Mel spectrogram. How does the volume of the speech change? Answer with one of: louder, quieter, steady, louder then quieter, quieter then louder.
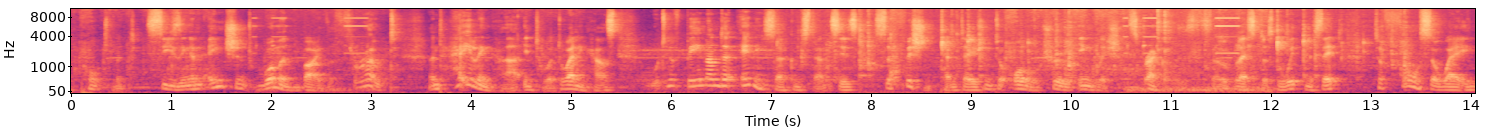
steady.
